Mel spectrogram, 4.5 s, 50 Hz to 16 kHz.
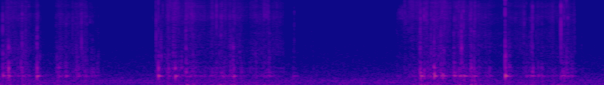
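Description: Long nails scratch and tap a small, rigid, hollow gold hard-shell box clutch covered in metallic material with raised dots. Three bursts of dry, crinkly scratching and light taps carry a faint hollow ring near 450 Hz, with quiet pauses between them.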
